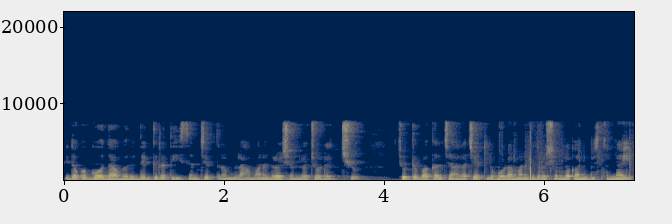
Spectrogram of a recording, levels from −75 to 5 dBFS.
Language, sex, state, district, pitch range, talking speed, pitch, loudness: Telugu, female, Andhra Pradesh, Krishna, 185-195 Hz, 135 wpm, 190 Hz, -22 LUFS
